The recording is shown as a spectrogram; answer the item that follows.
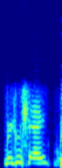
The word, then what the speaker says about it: Ricochet: Re- øh, hvordan udtaler man det? Ricochet? Nej. Ricochet. Ricochet. Det var sådan, det skulle udtales.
